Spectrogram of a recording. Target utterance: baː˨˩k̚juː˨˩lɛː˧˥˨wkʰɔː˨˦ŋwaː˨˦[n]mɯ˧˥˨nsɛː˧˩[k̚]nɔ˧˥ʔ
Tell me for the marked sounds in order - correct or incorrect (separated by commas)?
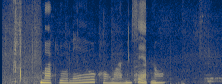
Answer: correct, incorrect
